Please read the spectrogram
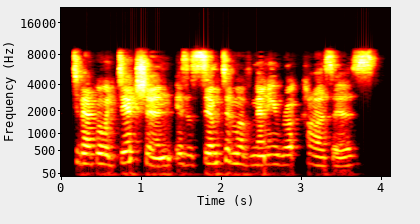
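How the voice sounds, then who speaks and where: Medium pitch and fairly even intonation from a woman with a normal speaking voice. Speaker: public health executive presenting in a webinar. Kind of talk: webinar presentation. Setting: online webinar.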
